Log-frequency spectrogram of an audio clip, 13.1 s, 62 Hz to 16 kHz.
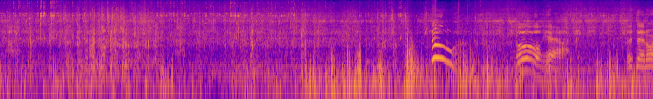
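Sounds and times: bike tyre rumble on dirt: 0.0 - 13.0
rattling knocks from bike: 0.2 - 8.5.

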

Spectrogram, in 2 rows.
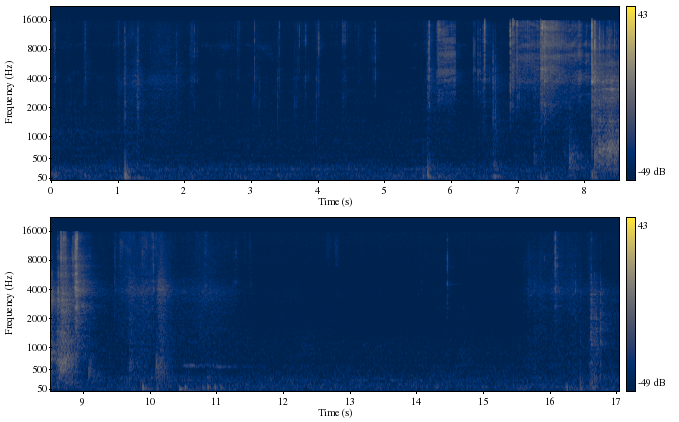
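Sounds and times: small wheels rolling on tabletop: 6.9 - 9.1.

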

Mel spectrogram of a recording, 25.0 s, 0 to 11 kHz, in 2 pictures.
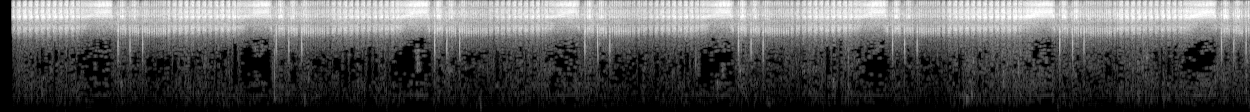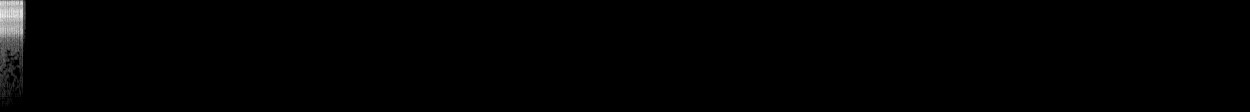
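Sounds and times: cicada buzzing: 0.1 - 12.8.

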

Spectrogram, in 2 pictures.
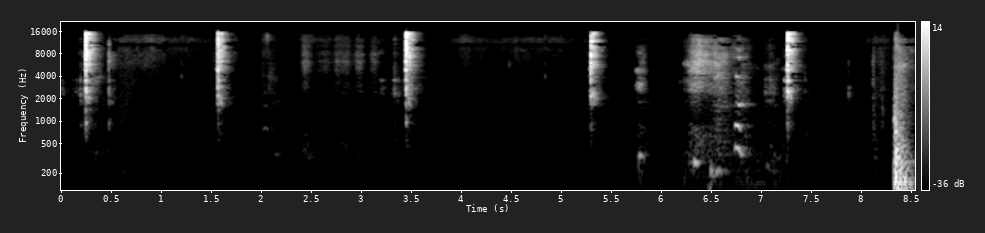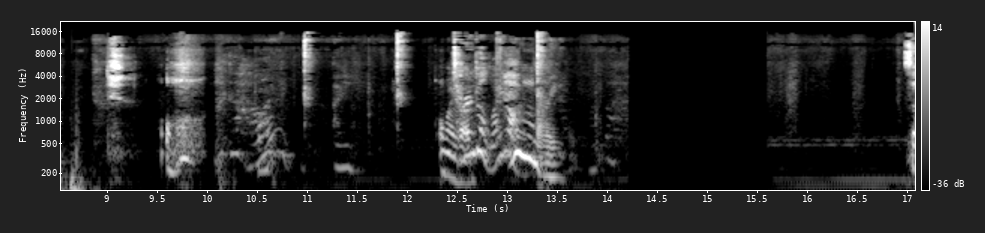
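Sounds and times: heavy object thudding on floor: 8.3 - 9.1.

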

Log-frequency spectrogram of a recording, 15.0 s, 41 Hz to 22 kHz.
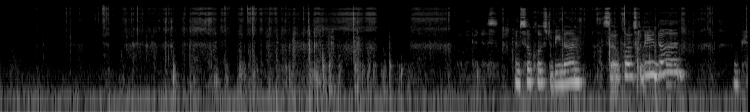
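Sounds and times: small clicks and scrapes: 0.7 - 9.2
thread rasping through paper: 0.7 - 9.2, 9.8 - 14.9
paper pages shifting: 0.8 - 9.1, 10.0 - 14.7.

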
